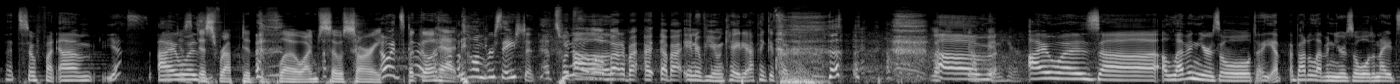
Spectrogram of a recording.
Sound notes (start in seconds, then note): 7.8 participants and audience laughing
